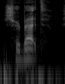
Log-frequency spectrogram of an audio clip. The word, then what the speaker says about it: sherbet: And a lot of people say sherbet, and it's sherbet. – Sherbet. Your bet. It's a sure bet.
